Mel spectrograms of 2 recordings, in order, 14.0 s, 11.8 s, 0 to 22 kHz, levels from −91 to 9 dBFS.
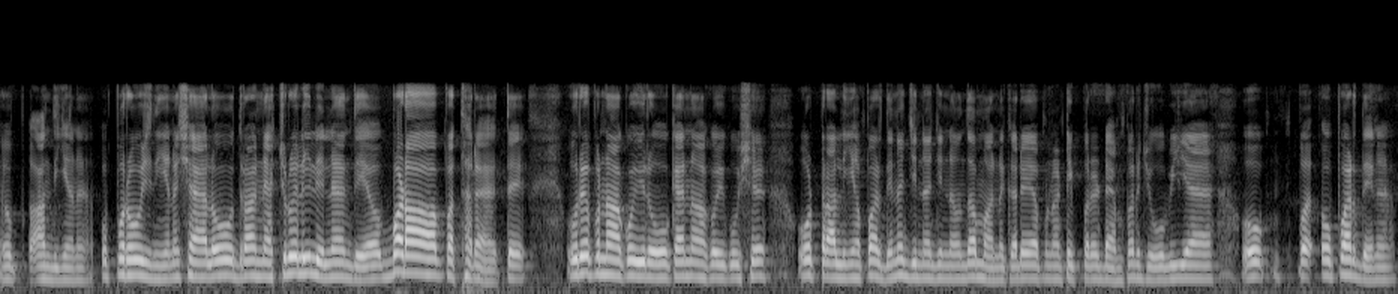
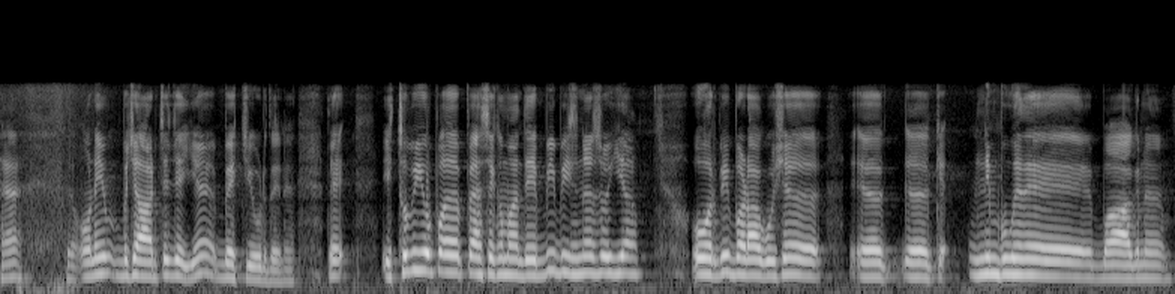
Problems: background sounds at intervals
